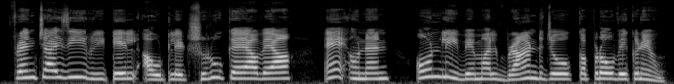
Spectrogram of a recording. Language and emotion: Sindhi, neutral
